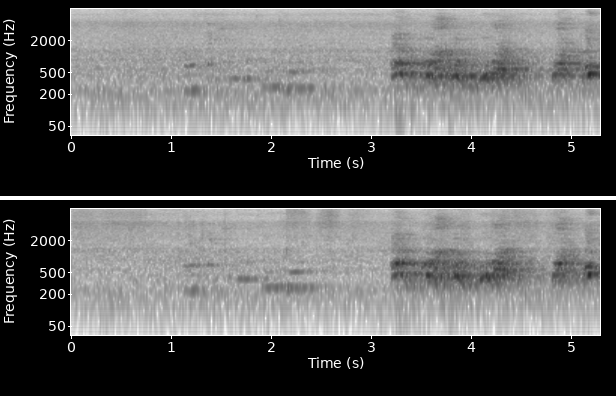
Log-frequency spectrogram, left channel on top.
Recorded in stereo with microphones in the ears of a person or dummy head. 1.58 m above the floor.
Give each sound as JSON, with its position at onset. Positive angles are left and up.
{"t": 1.1, "sound": "a woman speaking", "side_deg": 80, "distance_m": 2.5}
{"t": 3.2, "sound": "a dog barking", "side_deg": 5, "distance_m": 1.8}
